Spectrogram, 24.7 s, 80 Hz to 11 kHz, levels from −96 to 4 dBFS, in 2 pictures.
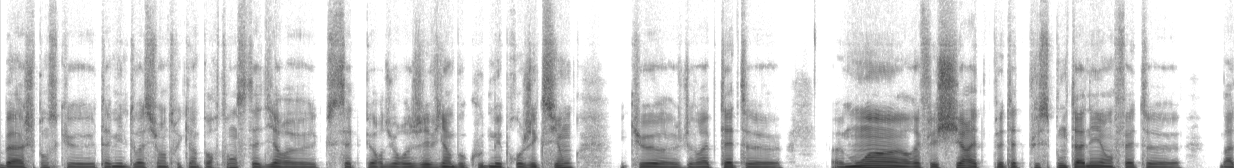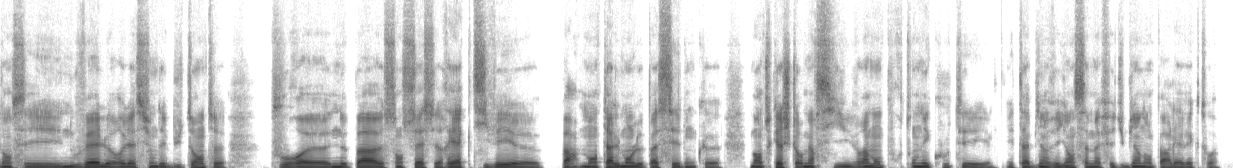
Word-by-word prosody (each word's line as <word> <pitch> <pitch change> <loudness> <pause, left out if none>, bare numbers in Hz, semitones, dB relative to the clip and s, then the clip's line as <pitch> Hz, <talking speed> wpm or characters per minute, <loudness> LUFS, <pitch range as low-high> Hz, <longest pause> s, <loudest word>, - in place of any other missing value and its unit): bah, 105 -5 +2
je 100 - -6
pense 120 0 -8
que 95 -3 -4
tu 95 - -9
as - - -1
mis 100 0 +2
le 95 - -3
doigt 110 +2 -2
sur 100 0 -4
un 95 - -2
truc 100 +1 -12
important. 100 +8 -5
C'est-à-dire, 95 -1 -1
heu, 90 0 -3
que - - -12
cette - - -5
peur 100 -2 -3
du 95 +1 -4
rejet 95 +4 0
vient 105 -3 +2
beaucoup 95 +4 -4
de 105 - -1
mes 100 0 +5
projections. 100 +9 -1 0.5
Et - - -13
que, 105 - -5
heu, 95 -4 +2
je 90 - -9
devrais 95 0 -1
peut-être, 110 +1 0
heu, 90 -1 -1 0.5
moins 115 +4 +6
réfléchir 110 +5 +2
et - - +5
être - - -6
peut-être 105 -3 -2
plus 125 - -7
spontané 120 -1 +2
en 105 -3 +3
fait, 110 +2 -3
heu, 90 -2 -2 0.4
bah 95 -1 -1
dans 100 +1 +1
ces 95 -1 -1
nouvelles 105 +2 +5
relations 100 +2 0
débutantes. 100 +5 -2 0.5
Pour, 110 -3 0
heu, 95 -1 +2
ne 95 +1 +3
pas 110 +1 +4
sans 100 +2 -3
cesse 115 +2 -1
réactiver, 100 +3 +1
heu, 90 -3 0 0.2
par 100 -1 0
mentalement 100 +2 +3
le 100 -4 +2
passé 100 +3 -1
donc, 95 0 -5
heu. 85 -1 -5 0.3
Mais 100 - +2
en 100 - +2
tout - - -8
cas 135 - +4
je 130 - -3
te 110 - -2
remercie 100 +1 0
vraiment 110 +6 +1
pour 120 - -15
ton 100 - +1
écoute 105 +2 -2
et 90 -3 -3
et 95 - -7
ta 100 0 -1
bienveillance, 100 +5 +1
ça 95 - -3
m'a 95 0 0
fait 95 - -6
du 95 +1 -9
bien 100 0 +2
d'en 95 -2 +1
parler 90 -1 -2
avec 90 -1 -3
toi. 85 -2 -10
100 Hz, 210 wpm, -23 LUFS, 95-110 Hz, 0.5 s, moins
